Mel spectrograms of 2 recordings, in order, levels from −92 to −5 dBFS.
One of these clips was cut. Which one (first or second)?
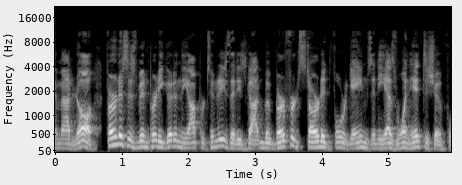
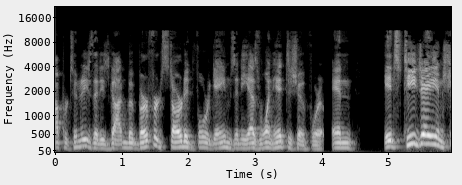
second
